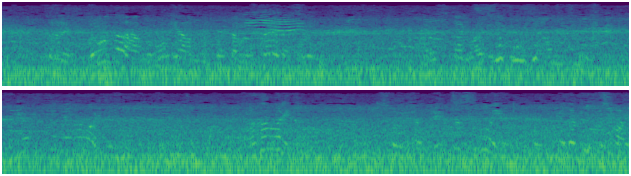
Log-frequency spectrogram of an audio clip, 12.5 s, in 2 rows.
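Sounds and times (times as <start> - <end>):
N700 series Shinkansen running between Kyoto and Shin-Yokohama: 0.0 - 12.5.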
